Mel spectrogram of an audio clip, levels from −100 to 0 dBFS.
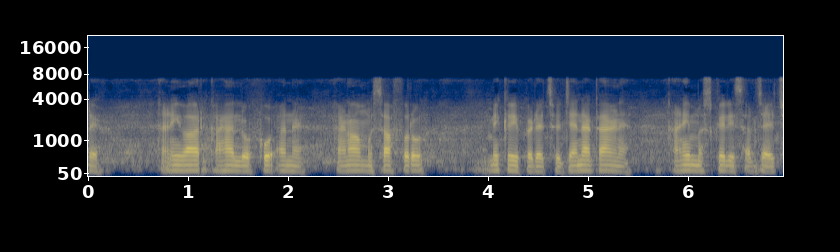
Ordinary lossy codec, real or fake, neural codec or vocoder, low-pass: none; fake; codec, 24 kHz, 0.9 kbps, WavTokenizer, small release; 7.2 kHz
